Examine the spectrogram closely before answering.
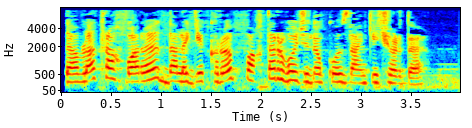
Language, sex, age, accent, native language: Uzbek, female, under 19, Navoiy, Uzbek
